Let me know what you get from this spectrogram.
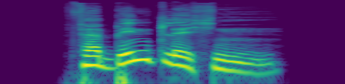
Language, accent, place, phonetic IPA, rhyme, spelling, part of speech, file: German, Germany, Berlin, [fɛɐ̯ˈbɪntlɪçn̩], -ɪntlɪçn̩, verbindlichen, adjective, De-verbindlichen.ogg
- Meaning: inflection of verbindlich: 1. strong genitive masculine/neuter singular 2. weak/mixed genitive/dative all-gender singular 3. strong/weak/mixed accusative masculine singular 4. strong dative plural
